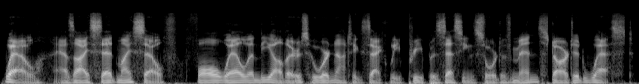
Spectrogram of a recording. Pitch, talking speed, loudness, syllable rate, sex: 85 Hz, 180 wpm, -22 LUFS, 4.7 syllables/s, male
